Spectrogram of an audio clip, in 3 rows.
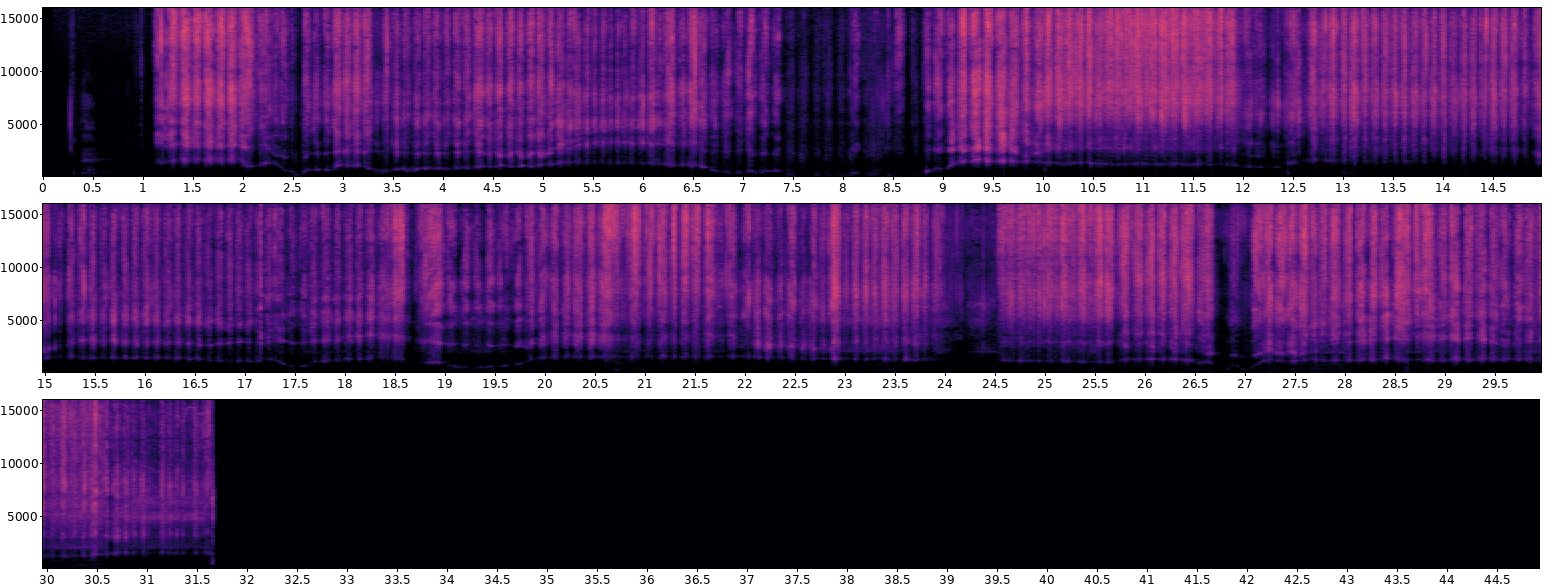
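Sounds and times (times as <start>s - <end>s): toothbrush scrubbing teeth: 1.0s - 31.7s.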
